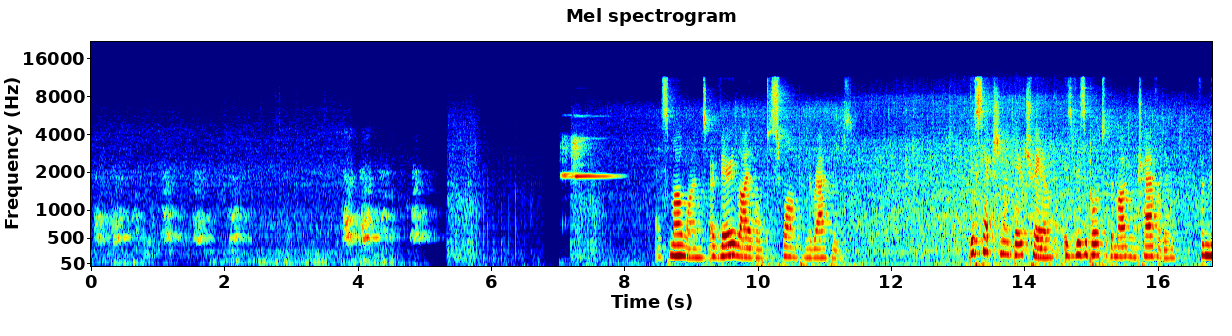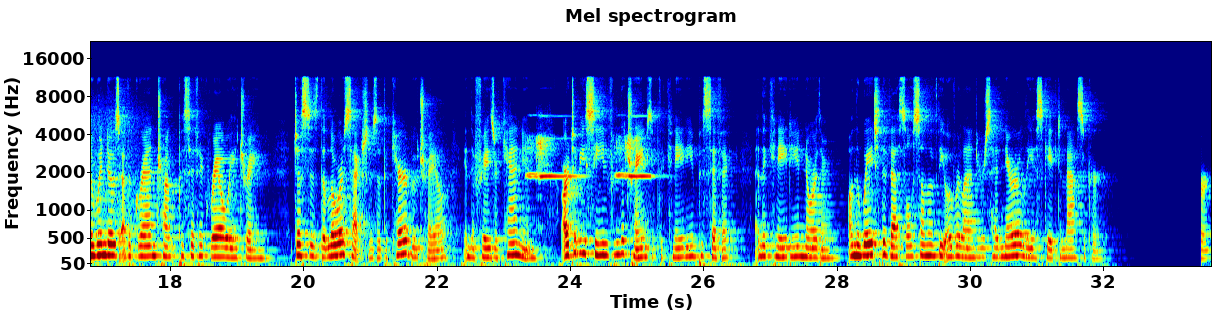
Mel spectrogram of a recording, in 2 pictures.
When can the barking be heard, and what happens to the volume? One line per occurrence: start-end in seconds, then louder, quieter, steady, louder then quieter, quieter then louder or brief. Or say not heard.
0.0-5.0 quieter then louder.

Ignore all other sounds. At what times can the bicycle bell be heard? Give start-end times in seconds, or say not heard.
7.0-8.1, 23.3-25.2.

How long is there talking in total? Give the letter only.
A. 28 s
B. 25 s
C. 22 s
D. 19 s
C.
